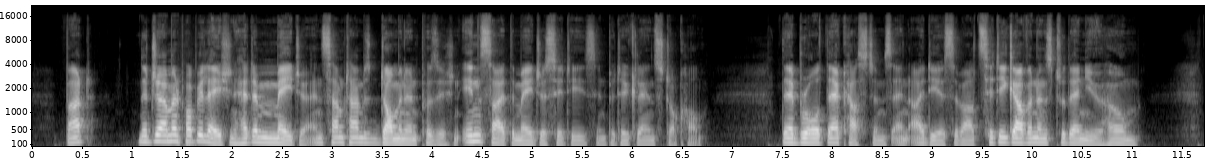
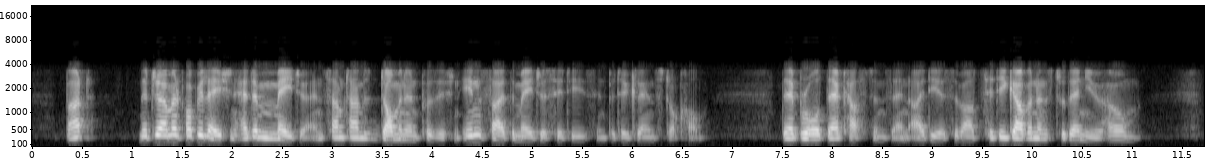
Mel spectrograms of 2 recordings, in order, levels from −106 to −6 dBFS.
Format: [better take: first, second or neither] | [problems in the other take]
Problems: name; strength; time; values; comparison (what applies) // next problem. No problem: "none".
first | phone-call audio; nothing above 3.5 kHz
